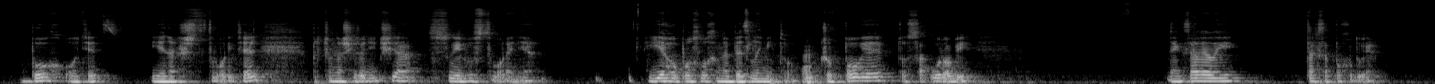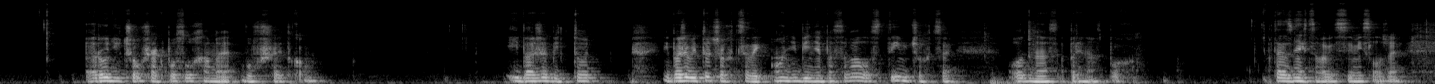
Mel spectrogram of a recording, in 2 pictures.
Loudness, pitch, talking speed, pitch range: -24 LUFS, 135 Hz, 115 wpm, 120-150 Hz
